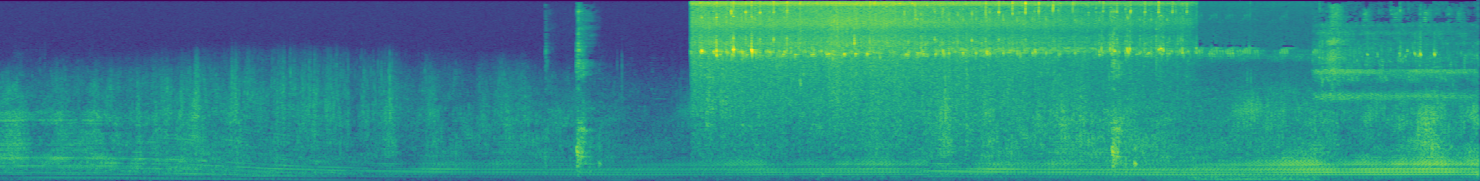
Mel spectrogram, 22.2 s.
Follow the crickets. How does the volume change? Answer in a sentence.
The loudness of the crickets goes down.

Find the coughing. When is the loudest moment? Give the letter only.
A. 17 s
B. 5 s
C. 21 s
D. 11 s
A.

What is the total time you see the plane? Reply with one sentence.
You can hear the plane for 22 seconds altogether.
